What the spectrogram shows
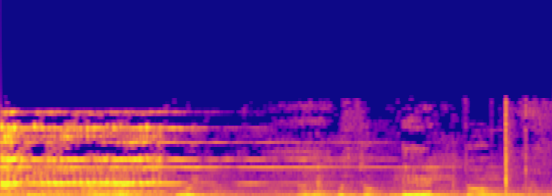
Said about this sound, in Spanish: Espérate un segundito. Voy a apagar el teléfono que creo que está sonando.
